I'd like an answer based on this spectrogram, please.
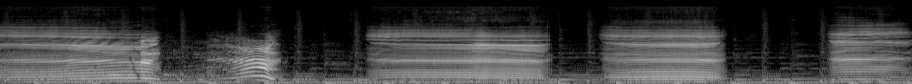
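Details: Repeated bellowing from cattle at a livestock auction: four drawn-out moos, one with a rising then falling swoop, separated by short gaps while rhythmic background music plays throughout.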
